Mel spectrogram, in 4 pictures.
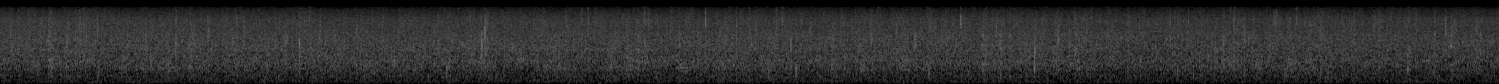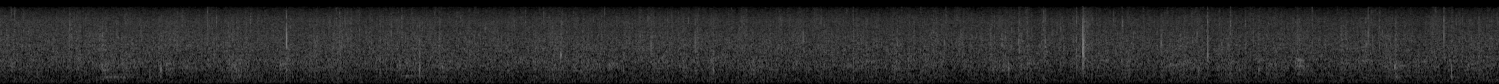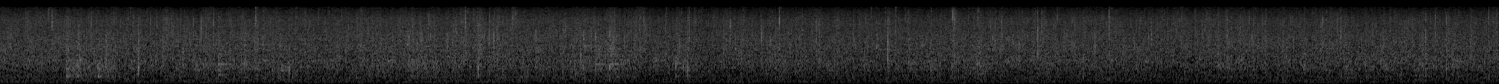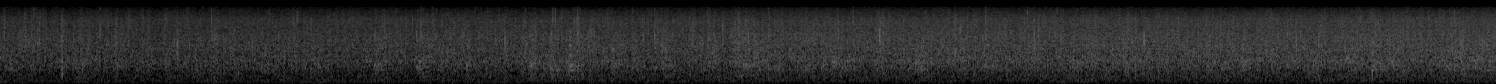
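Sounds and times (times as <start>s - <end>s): steady rain hiss: 0.0s - 59.9s
raindrops ticking on a surface: 0.1s - 59.9s.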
